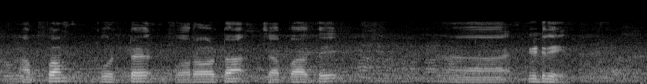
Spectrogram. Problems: background sounds at intervals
